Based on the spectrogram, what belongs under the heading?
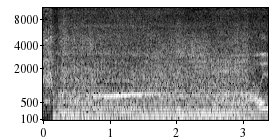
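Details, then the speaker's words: Retro-style GY6 scooter revived after 15 years neglected, oil only topped up. Steady fast idle that never settles lower, then shutdown. A clogged carb pilot jet is suspected; vacuum lines were checked OK. "it is idled up a little high, but all right, she's a runner. She sounds pretty good."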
